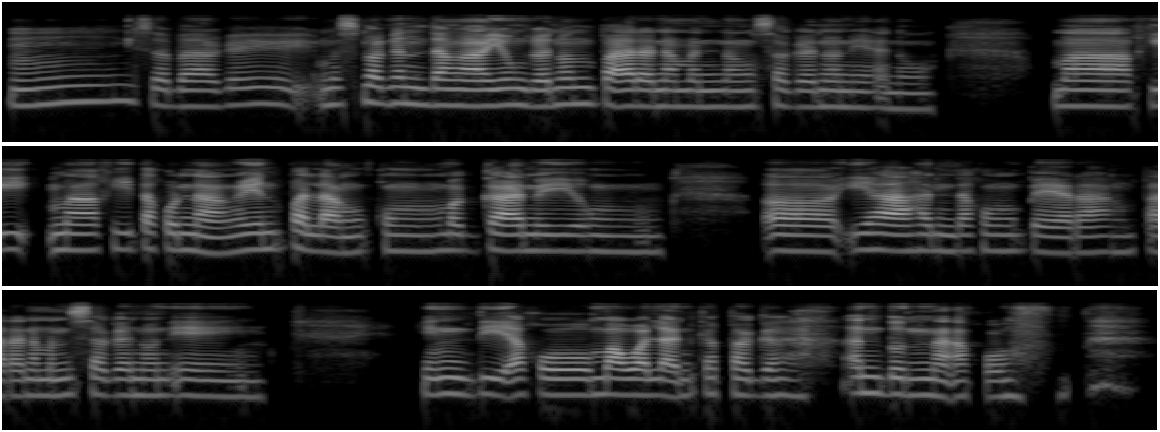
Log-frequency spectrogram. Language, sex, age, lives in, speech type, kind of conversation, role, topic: Filipino, female, 30-34, Philippines, conversation, advice, user, Paano ako makakapag-ipon at makakagawa ng badyet para sa bakasyon?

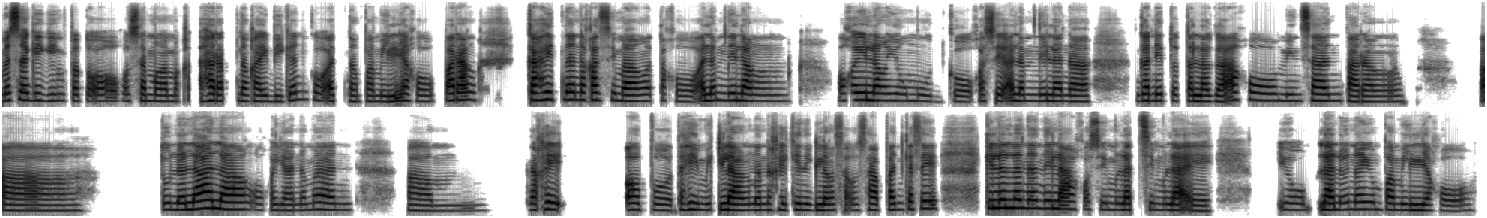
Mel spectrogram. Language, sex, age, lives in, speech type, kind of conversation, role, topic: Filipino, female, 25-29, Philippines, conversation, unstructured, none, Ano ang palagay mo tungkol sa pagpapakita ng tunay mong sarili sa harap ng iba?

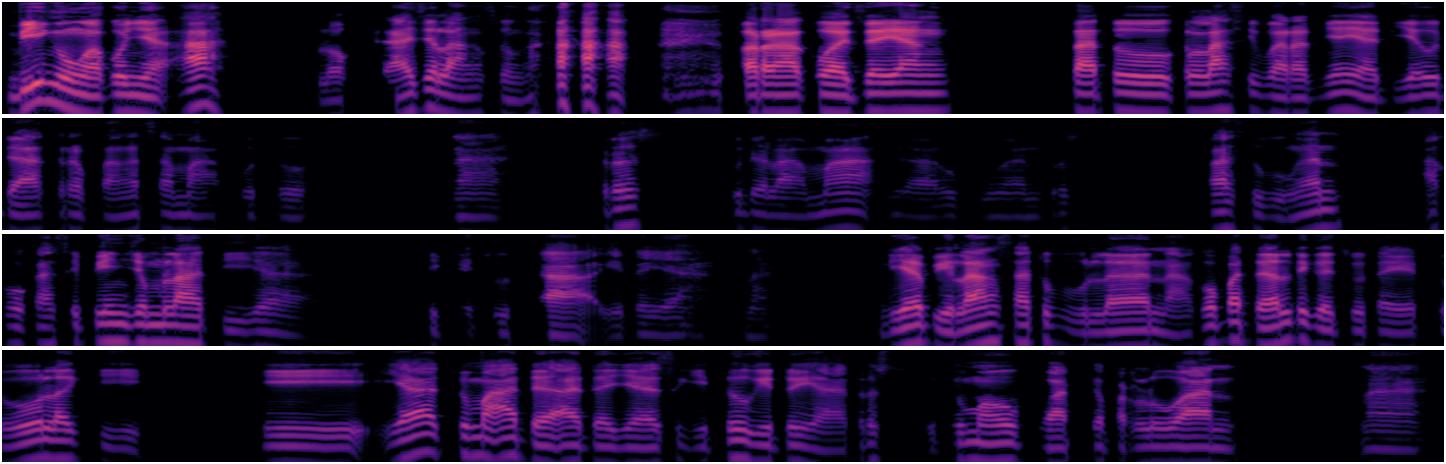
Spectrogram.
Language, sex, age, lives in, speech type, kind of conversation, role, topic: Indonesian, male, 30-34, Indonesia, conversation, unstructured, none, Bagaimana kamu menyikapi orang yang sering meminjam uang tetapi tidak mau mengembalikannya?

